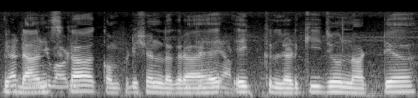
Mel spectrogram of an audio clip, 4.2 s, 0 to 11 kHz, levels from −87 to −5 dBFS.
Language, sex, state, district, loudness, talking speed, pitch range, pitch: Hindi, male, Gujarat, Gandhinagar, -16 LUFS, 155 wpm, 125-145 Hz, 135 Hz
